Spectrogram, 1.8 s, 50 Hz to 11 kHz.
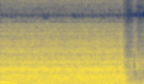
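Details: Procharged GTO with a dual in-tank fuel pump setup, second pump triggered via bypass during a fuel pressure fault (pressure reaching 63 then dropping to zero, tank leak suspected): steady high electric whine cutting off sharply after 1.5 seconds. Fuel pump whine.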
